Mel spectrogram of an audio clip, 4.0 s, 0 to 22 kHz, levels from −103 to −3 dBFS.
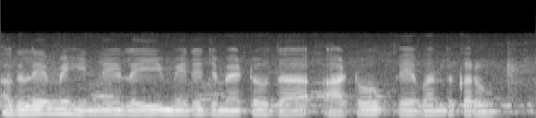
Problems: constant background noise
